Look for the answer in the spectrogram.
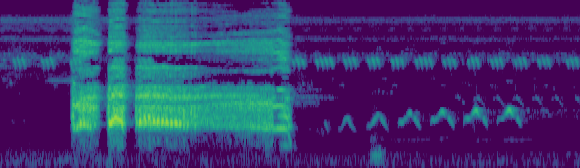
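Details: Red junglefowl used as a decoy to draw in wild junglefowl, a newly trained bird: one loud, harsh, strained crow lasting under two seconds, then a run of soft rising clucking notes over steady pulsing insect chirps.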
